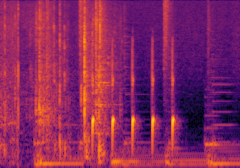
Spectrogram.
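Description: A quick run of five short, rising pop sound effects, about five a second, over background music with a steady bass beat.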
